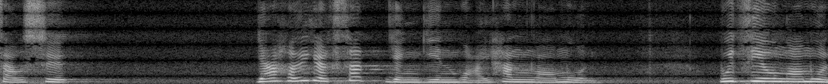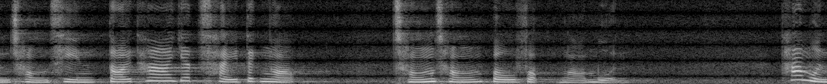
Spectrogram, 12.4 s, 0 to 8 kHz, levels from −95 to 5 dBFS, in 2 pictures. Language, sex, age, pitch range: Chinese, female, 40-59, 200-270 Hz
